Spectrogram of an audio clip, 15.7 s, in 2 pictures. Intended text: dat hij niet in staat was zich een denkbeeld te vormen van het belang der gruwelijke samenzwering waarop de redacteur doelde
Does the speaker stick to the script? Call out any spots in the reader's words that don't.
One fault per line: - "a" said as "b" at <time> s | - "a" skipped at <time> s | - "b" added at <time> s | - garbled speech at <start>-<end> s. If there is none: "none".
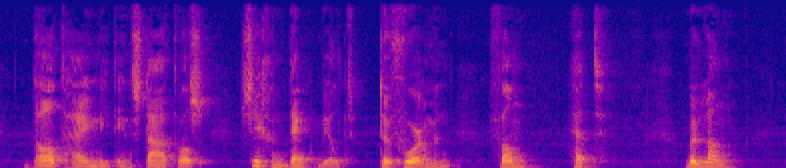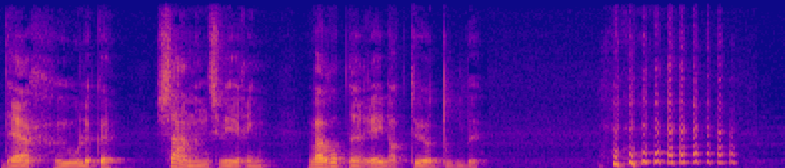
none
